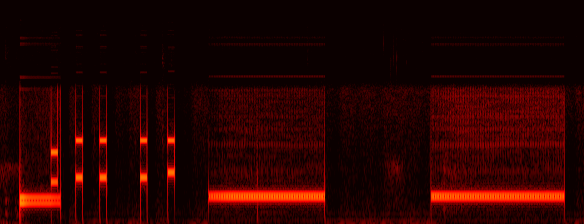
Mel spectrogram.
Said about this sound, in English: All right, I'm going to dial the phone number right now and see if we can get him on the phone. Here we go.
